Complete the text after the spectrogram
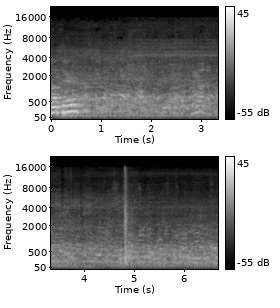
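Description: Small robot motors whir as robots drive across a table.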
